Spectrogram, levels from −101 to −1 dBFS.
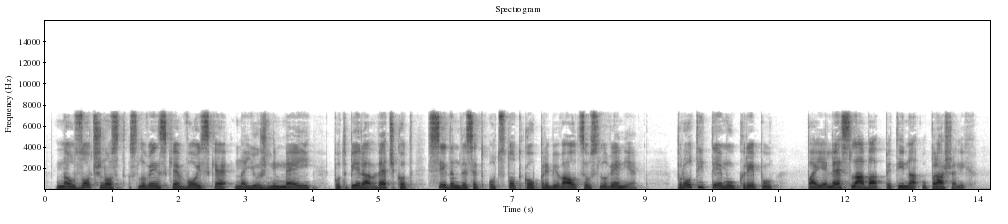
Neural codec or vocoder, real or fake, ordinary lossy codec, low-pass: none; real; MP3, 64 kbps; 7.2 kHz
